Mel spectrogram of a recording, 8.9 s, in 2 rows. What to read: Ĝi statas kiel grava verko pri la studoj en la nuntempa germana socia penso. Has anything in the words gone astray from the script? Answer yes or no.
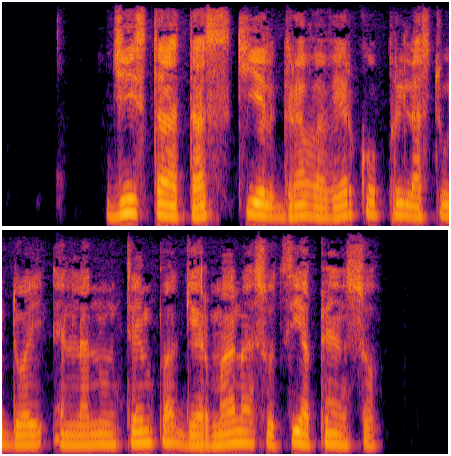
no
